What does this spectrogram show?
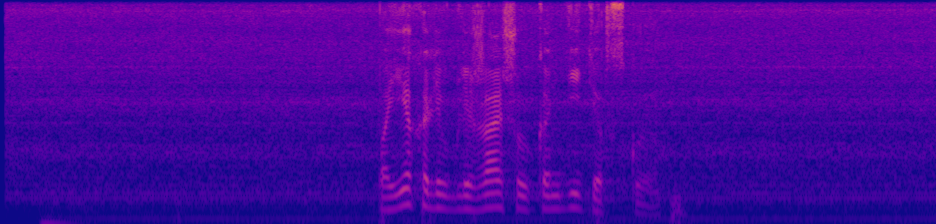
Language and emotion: Russian, neutral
